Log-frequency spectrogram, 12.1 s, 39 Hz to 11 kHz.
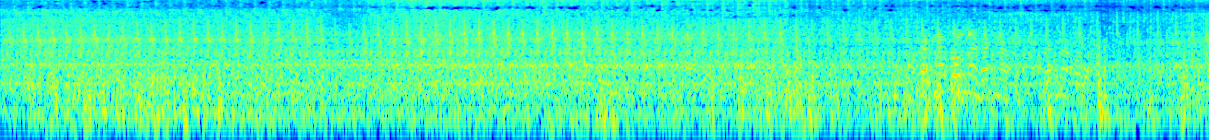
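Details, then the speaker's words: Hino J08C truck diesel engine, overheated earlier, found full of water: heavy, rough clatter with hard knocking at steady revs from cylinders 1 and 2, high back compression; seized pistons and rings after overheating. "The sound is coming from 1 number cylinder and 2 number cylinder and back compression also i will get you checked"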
